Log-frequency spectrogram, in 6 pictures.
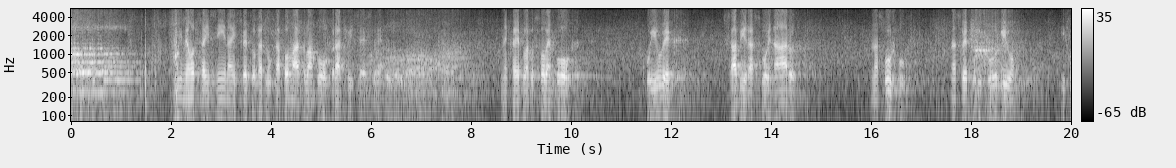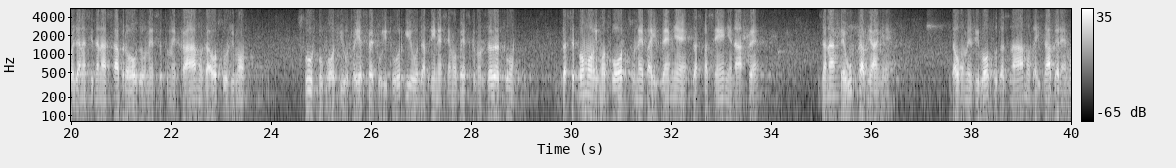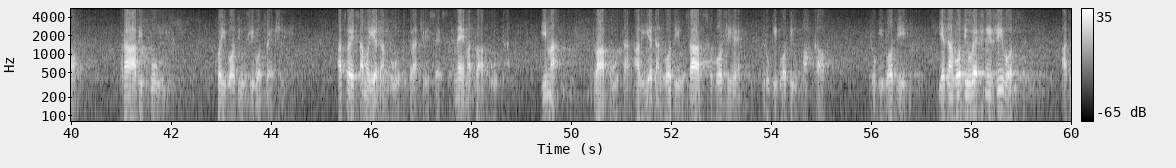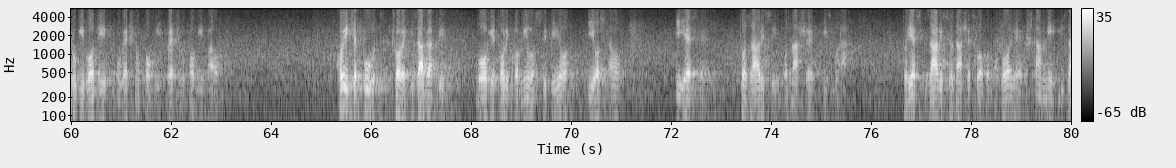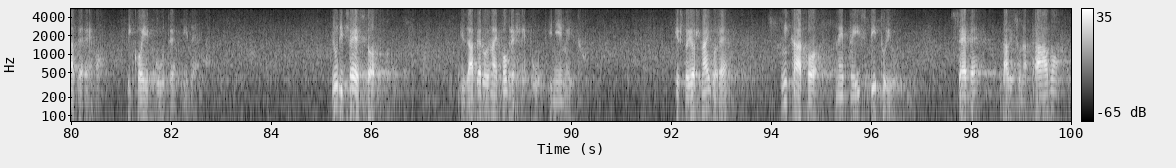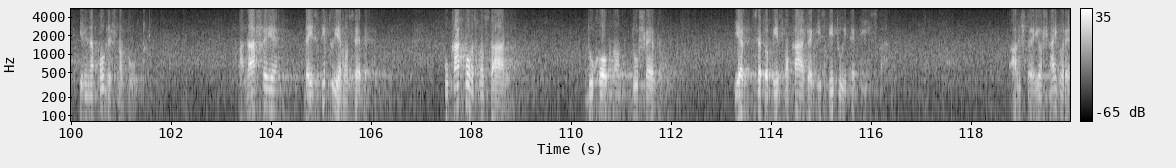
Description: Беседа Епископа шумадијског Г.Јована у храму Св.Кнеза Лазара у Белошевцу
